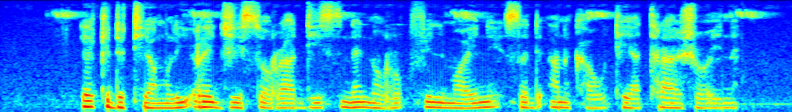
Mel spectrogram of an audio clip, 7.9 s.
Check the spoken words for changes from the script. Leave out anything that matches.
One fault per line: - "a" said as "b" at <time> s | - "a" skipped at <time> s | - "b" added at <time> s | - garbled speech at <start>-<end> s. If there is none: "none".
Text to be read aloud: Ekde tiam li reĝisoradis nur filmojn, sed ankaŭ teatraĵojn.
- "ne" added at 3.5 s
